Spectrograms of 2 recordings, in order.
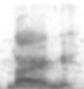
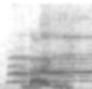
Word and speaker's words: Diagne: So like my last name is pronounced like DIAGNE. Jan quoi. But since there's no ja in English, if we have to pronounce that, it's gonna be dia. DIAGNE.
